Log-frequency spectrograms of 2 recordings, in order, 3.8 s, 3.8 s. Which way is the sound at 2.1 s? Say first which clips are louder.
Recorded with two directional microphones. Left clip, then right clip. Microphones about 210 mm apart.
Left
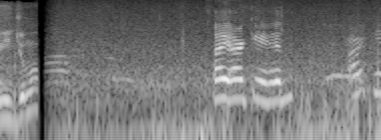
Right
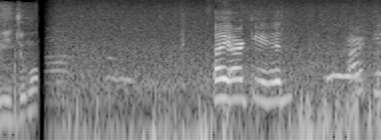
Left 3 dB; 20° left (ahead or behind).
